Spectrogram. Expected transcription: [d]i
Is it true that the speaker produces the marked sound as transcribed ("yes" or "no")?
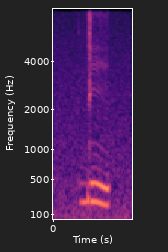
yes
